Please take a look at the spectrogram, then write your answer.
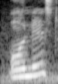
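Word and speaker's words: honest: ऑनेस्ट बोलते time ओ की आवाज़ आ रही है, ऑनेस्ट मैन, तो ओ क्या है, अपने आप में एक वोवल है, इसलिए यहाँ पर मैं एन लगाऊंगी।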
